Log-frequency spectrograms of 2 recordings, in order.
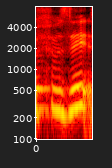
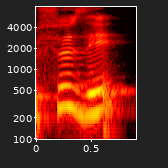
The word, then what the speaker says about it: faisais: quand j'étais petite je faisais souvent des crêpes faisais a i s a I ait et c'est quoi ce a I qui se prononce e dans fait aujourd'hui je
